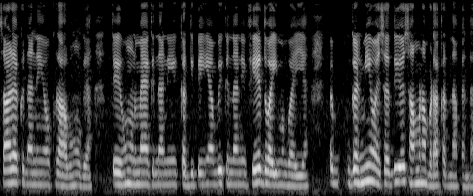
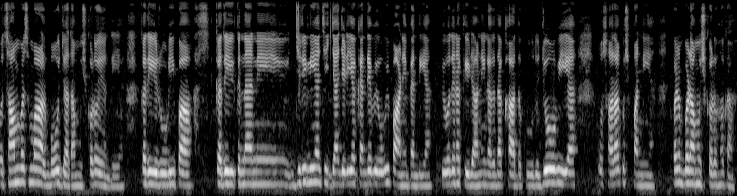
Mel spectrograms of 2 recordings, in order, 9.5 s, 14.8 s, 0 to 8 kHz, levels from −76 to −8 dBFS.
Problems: background sounds at intervals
